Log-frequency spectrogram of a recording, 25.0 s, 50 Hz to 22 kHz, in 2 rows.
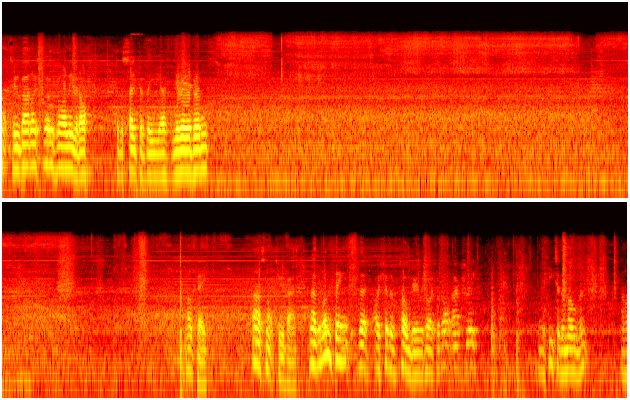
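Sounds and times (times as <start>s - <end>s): lathe running hum: 0.0s - 24.6s
sandpaper rasping on spinning wood: 2.5s - 14.0s.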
